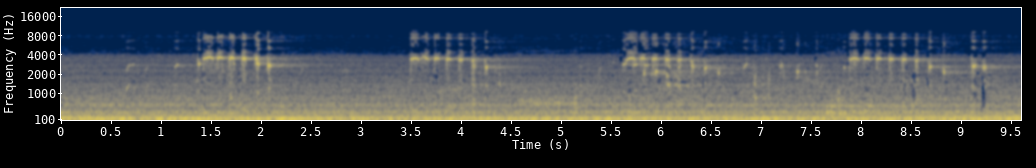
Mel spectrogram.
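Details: Eagle at a nest territory on Hornby Island, a female flying in from inland to join the male, giving high, rapid chittering trills in four bursts roughly every two seconds, over a steady low rumble.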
